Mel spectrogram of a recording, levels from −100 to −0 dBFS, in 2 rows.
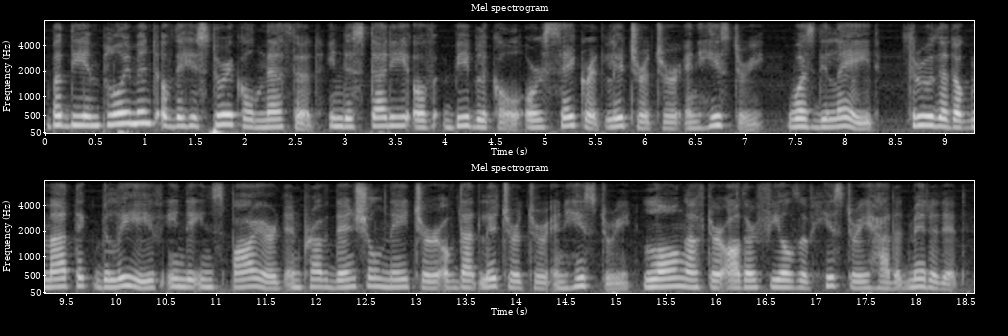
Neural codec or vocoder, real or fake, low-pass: none; real; 7.2 kHz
